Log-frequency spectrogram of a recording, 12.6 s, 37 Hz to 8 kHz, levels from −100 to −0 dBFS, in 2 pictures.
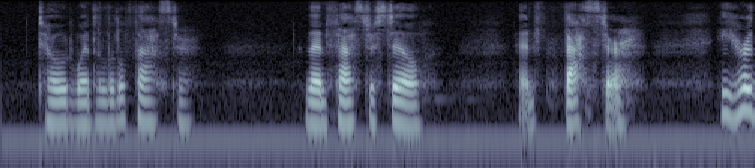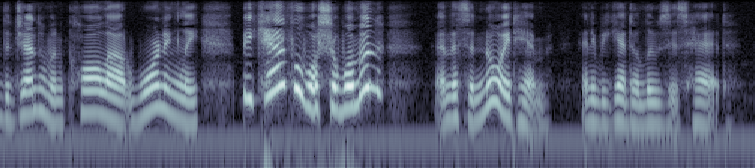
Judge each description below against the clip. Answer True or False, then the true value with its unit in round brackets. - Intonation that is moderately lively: False (6.4 semitones)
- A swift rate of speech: False (150 wpm)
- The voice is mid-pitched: True (165 Hz)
